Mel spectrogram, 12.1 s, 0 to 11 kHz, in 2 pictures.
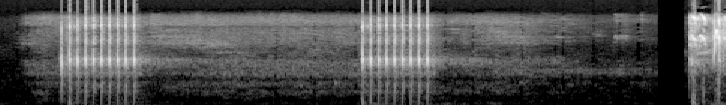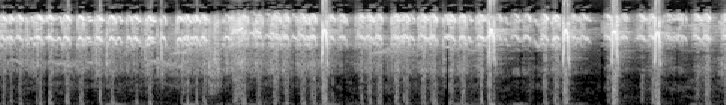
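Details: Downy woodpecker on 20 February 2016 gives two quick rattling whinnies, each about half a second long, then a harsher, continuous buzzy chatter with sharp ticks for the last six seconds.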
